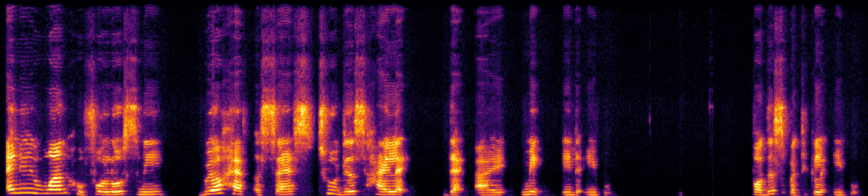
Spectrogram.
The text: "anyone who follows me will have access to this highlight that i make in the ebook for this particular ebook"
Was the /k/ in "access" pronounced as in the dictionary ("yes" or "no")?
no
